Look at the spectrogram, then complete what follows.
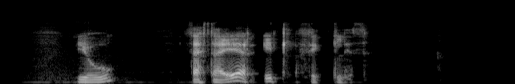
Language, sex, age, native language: Icelandic, male, 20-29, Icelandic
